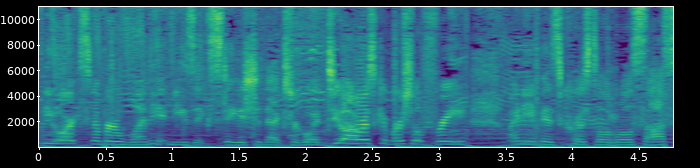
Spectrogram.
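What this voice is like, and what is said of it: Hoarse voice. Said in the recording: “I'm getting over this laryngitis.”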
